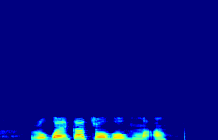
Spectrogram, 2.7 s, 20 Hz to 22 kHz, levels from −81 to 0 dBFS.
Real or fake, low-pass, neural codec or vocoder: real; 3.6 kHz; none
